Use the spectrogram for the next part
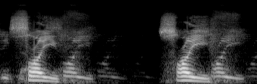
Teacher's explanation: അതുപോലെ സ്വാദ് ഉച്ചരിക്കുമ്പോ സ്വൈഫ് എന്ന് ചുണ്ട് കൂർപ്പിച്ച് ഓതരുത്. എന്നാൽ നാവിന്റെ പിൻഭാഗവും മധ്യഭാഗവും മേലോട്ട് ഉയർത്തി കനപ്പിച്ച് ഉച്ചരിക്കുക. സ്വൈഫ്, സ്വൈഫ് എന്നാണ് പാരായണം ചെയ്യേണ്ടത്.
